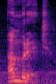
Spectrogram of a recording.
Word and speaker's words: umbrage: अम्ब्रेज, ठीक है, UMBRAGE। इसको प्रोनाउंसिएशन जो है इसकी याद रखना, अम्ब्रेज। लोग इसको पता नहीं कुछ और ही कह देते हैं।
